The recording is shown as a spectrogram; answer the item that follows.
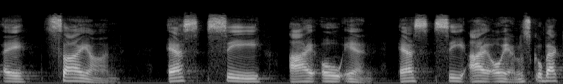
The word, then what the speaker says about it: scion: This is what we refer to it as, pronounced scion.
